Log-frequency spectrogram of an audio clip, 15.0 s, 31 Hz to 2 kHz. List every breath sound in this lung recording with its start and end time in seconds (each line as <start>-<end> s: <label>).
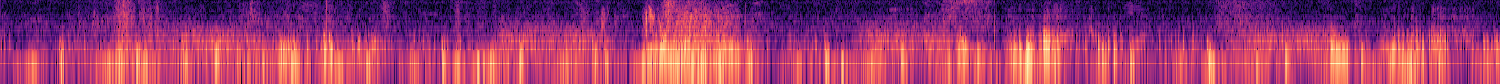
0.90-2.73 s: inhalation
0.90-2.73 s: crackles
2.74-4.70 s: exhalation
4.70-6.29 s: inhalation
4.70-6.29 s: crackles
6.29-8.47 s: exhalation
6.32-8.47 s: crackles
8.48-10.03 s: inhalation
8.49-9.98 s: crackles
10.03-12.26 s: exhalation
10.03-12.26 s: crackles
12.27-13.81 s: inhalation
13.31-13.81 s: wheeze
13.78-15.00 s: exhalation
13.78-15.00 s: crackles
